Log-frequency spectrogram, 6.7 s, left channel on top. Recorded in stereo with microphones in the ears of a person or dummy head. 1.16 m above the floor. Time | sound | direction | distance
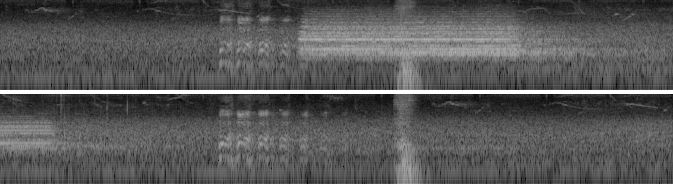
2.2 | laughter | 35° right (ahead or behind) | 2.5 m
3.9 | tearing paper | 85° right | 5 m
